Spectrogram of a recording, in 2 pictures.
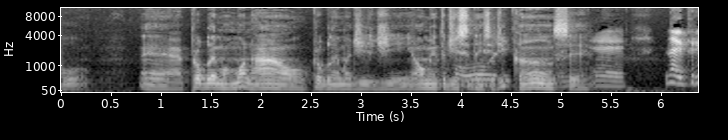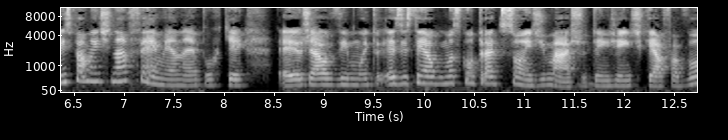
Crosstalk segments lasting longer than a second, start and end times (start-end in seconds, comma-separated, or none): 3.9-5.3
